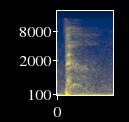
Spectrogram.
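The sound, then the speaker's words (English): One short, throaty burp, a quick low guttural burst that fades within a fraction of a second, followed by quiet with a faint steady hum underneath. “I think, oh man, I just burped. That was not good.”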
